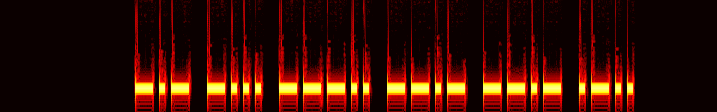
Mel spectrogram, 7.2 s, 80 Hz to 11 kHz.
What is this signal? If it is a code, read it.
Morse code, heard as a keyed tone, about 22 wpm, 700 Hz. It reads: KB8QQL
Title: Speed Racing - USA 2x3 Call Signs 20wpm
